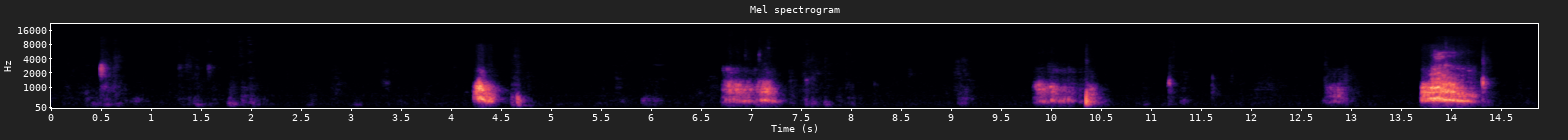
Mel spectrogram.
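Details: Five-week-old Cavalier King Charles Spaniel puppies in their pen give short yappy barks and whiny yelps in separate bursts every few seconds, the last one loudest and most drawn out, against an otherwise quiet room.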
